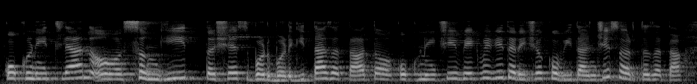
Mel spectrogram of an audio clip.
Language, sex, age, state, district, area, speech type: Goan Konkani, female, 30-45, Goa, Canacona, rural, spontaneous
